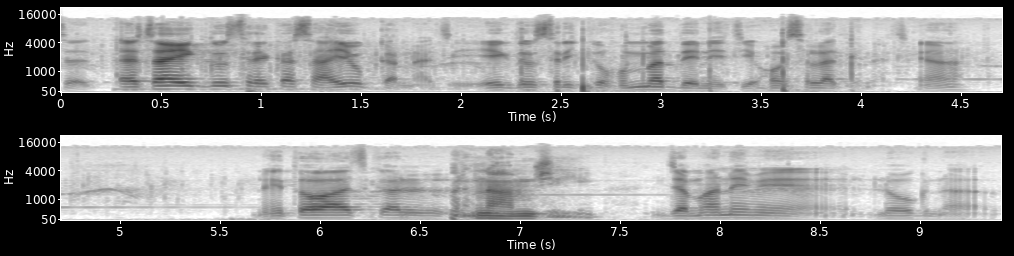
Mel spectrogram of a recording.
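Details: Adult male speaker; normal speech.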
